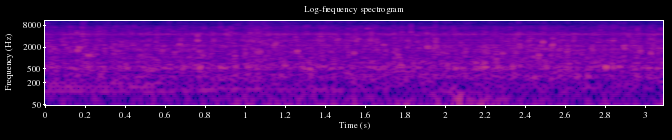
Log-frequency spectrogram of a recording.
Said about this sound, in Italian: verde con sotto un fiume che scorre. Mi fermo. Lì metto i piedi nel fiume e ascolto le sensazioni che mi arrivano. L'acqua scorre e massaggia i miei piedi.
